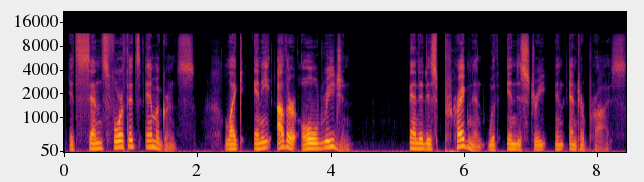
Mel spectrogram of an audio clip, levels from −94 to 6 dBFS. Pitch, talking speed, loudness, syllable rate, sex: 130 Hz, 130 wpm, -19 LUFS, 4.5 syllables/s, male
